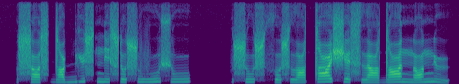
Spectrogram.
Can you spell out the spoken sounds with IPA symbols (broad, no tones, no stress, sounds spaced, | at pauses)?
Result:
s ɒ s dˤ a bʲ ʉ s n i s ɾ o s v u ʃ u | s u s θ o s ð ɒ tˤ ɛ ʃ ɛ s ð a dˤ a n ɒ n ʉ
